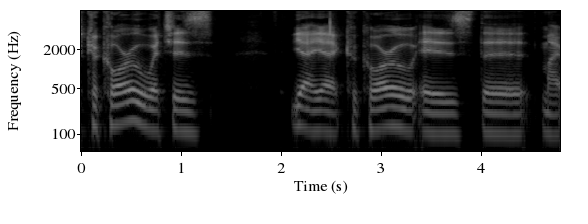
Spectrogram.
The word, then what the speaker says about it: Kokoro: it um there's kokoro which is yeah yeah kokoro is the my it's my final project film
